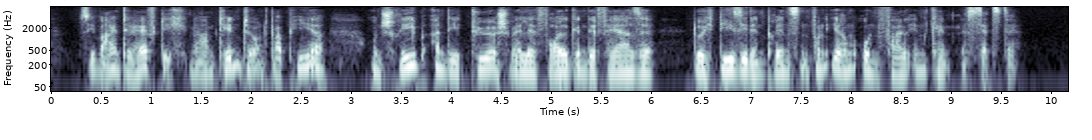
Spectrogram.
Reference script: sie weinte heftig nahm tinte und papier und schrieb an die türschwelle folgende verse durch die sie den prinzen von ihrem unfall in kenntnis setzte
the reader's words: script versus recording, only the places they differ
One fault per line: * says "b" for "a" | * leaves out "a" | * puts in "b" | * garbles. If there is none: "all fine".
all fine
